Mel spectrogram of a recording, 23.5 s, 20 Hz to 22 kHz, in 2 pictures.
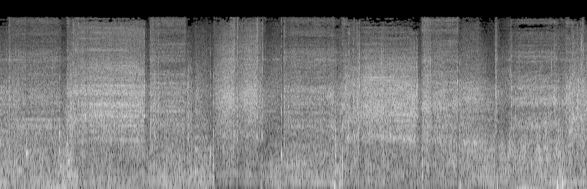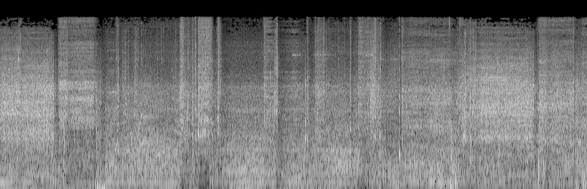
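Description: A Visumatic VPD4-58.4 multi-spindle automatic screwdriver and its screw feeders running through production cycles. Continuous mechanical clatter and clicking is broken by repeated louder, higher rushes of noise a second or two long as screws are fed and driven.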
